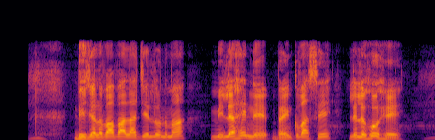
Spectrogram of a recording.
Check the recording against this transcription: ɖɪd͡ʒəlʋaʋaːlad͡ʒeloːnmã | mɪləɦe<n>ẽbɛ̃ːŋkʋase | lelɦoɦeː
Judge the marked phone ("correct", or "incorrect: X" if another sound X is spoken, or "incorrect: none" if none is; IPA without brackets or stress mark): correct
